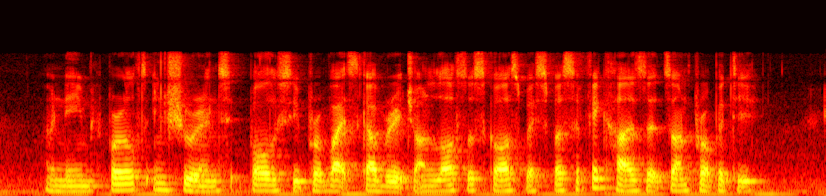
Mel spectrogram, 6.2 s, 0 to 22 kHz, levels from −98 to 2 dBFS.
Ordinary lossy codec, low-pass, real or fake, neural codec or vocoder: none; 7.2 kHz; real; none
